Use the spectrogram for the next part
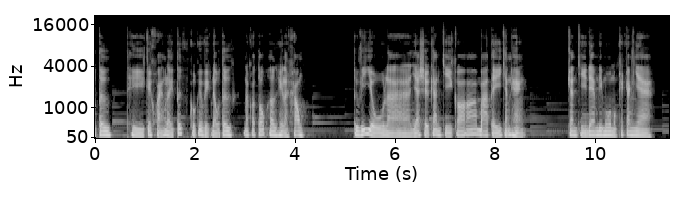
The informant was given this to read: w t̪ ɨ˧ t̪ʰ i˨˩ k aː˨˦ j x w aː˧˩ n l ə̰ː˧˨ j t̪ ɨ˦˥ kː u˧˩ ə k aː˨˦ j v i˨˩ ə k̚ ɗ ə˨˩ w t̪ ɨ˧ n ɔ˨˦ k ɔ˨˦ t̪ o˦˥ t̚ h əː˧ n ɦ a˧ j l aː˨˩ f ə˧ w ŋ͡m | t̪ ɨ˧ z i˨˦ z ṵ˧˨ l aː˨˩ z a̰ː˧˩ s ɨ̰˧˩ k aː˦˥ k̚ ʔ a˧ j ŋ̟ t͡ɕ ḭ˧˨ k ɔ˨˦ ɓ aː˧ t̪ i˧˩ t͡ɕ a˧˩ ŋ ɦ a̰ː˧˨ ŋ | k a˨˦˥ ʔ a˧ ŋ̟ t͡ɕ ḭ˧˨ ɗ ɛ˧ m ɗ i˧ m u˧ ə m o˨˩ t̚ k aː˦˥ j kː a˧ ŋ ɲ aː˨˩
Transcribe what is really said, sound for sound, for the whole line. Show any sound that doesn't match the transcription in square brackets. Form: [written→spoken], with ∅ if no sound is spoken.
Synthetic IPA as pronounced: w t̪ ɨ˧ t̪ʰ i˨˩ k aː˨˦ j x w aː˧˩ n l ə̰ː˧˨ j t̪ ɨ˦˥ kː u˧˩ ə k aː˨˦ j v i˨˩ ə k̚ ɗ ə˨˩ w t̪ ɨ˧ n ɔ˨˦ k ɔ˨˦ t̪ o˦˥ t̚ h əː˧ n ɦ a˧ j l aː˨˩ [f→x] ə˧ w ŋ͡m | t̪ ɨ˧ [z→v] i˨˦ z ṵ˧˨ l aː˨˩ z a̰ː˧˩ s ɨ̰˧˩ k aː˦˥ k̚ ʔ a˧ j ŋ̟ t͡ɕ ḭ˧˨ k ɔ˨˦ ɓ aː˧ t̪ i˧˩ t͡ɕ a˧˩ ŋ ɦ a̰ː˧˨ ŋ | k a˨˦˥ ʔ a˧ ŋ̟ t͡ɕ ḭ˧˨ ɗ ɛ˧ m ɗ i˧ m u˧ ə m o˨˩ t̚ k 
